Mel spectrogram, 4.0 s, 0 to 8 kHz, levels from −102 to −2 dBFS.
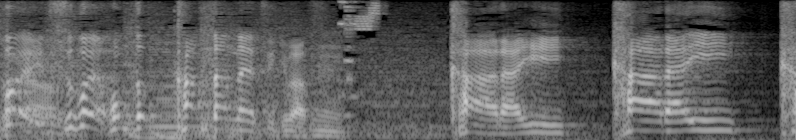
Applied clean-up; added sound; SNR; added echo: none; none; none; none.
